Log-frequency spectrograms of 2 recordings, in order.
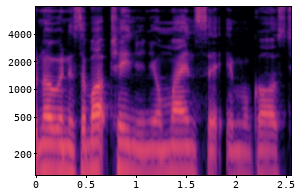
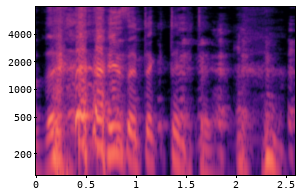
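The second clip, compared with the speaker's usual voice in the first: laughing; 3 semitones higher, 7 dB louder, slower than usual. Real, not acted. Laughing while telling.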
